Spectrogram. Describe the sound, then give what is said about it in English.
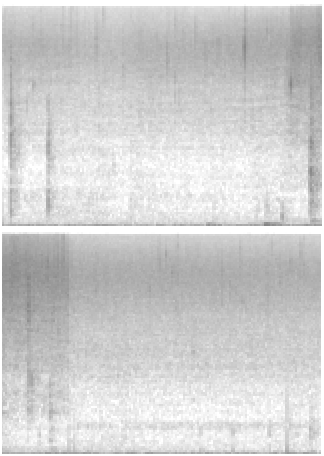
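Chopped garlic and ginger sizzling in hot oil: a loud, steady crackling hiss that runs throughout, with a few brief stirring knocks near the middle. “just let this sizzle a bit. And I'm going to pour in our ginger and garlic. So into the oil, I'm tossing in some of our chopped garlic and ginger.”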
